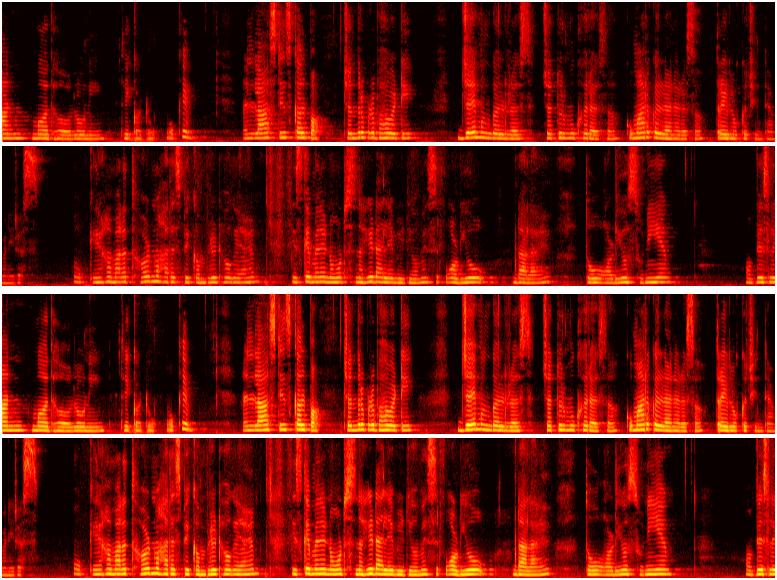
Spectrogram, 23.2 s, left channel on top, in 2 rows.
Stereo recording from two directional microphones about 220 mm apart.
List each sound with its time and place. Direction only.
0.0 s a woman's voice: 35° right (ahead or behind)
22.7 s a woman's voice: 25° right (ahead or behind)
